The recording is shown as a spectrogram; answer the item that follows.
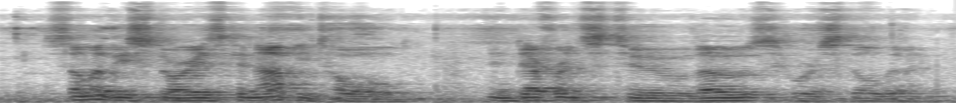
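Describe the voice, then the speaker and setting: A middle-aged man reading his own literary short story aloud at a live indoor event, in a measured way with pauses between short phrases. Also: on the low side, background noise. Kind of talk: literary spoken-word story reading with musical accompaniment. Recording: very echoey room, distant microphone. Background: live guitar accompaniment.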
